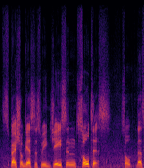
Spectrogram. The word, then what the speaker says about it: Soltys: But welcome to episode 15 of Trash Talk with special guest this week, Jason Soltys.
